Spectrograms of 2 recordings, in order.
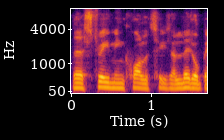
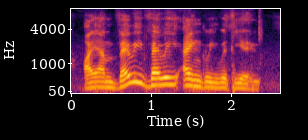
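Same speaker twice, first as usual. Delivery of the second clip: put-on Dutch accent; 3 semitones higher than usual. Recalling the angriest a Dutch person ever sounded, the speaker quotes them in a Dutch accent. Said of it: "in this Dutch accent".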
